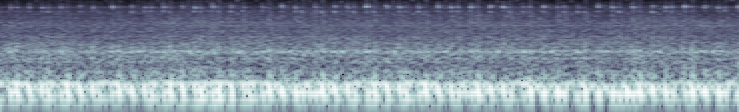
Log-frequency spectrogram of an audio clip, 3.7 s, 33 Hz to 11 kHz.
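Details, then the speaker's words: 1972 Super Beetle, air-cooled flat-four of unknown type, running rich, after timing and carb adjustment, about ten minutes running, engine cover closed to build heat: fairly even, throaty warm idle with no clear knock; sounds healthy. "sounds good yeah also the engine cover is closed I'm trying to build up as much heat as I can"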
